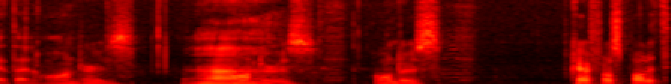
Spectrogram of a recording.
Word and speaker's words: Anders: But then how do you say it in Danish? Anas.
